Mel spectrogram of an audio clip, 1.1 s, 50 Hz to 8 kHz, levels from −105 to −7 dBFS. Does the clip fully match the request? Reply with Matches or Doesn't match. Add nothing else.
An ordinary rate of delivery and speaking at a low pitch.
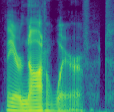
Doesn't match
